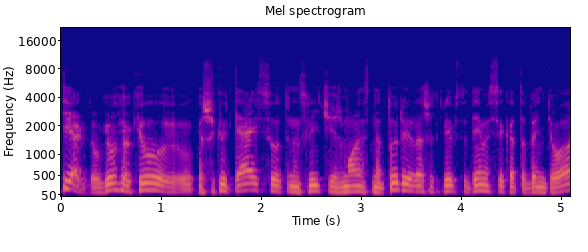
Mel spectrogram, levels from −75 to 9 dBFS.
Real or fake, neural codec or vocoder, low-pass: real; none; 10.8 kHz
